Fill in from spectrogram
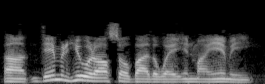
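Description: A man's voice: medium pitch, lively intonation, fairly quick, dry recording. A man with a Boston accent talks sports as a radio co-host, casual and argumentative. His voice sits in a middle register, and he often repeats words to press a point. The sound is dry and a little dull, as in a lo-fi studio recording. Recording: muffled, dull lo-fi audio.

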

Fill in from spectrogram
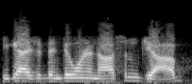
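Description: A man's voice: a little high, little pitch movement, fairly quick, a bit bright. Slangy male caller on a muffled phone line. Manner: easygoing, brash and slangy. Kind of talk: phone-in talk radio chat.

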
